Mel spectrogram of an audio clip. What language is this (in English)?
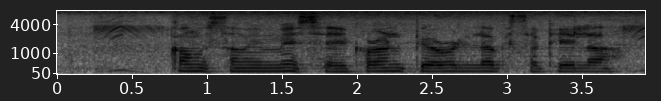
Bhojpuri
